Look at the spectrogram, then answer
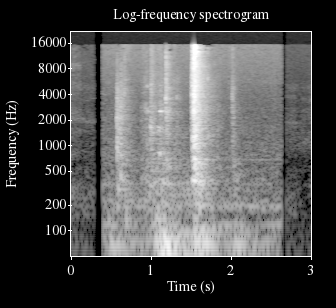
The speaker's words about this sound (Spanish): Tomó la llavecita y temblando abrió la puerta del gabinete.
